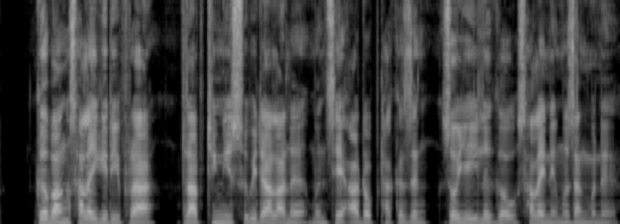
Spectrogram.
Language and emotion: Bodo, neutral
